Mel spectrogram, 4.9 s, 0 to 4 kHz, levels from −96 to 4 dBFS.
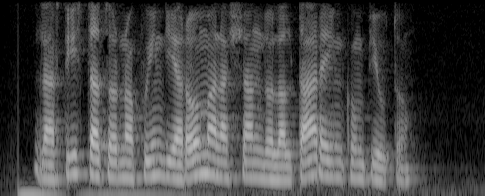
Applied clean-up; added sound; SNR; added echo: none; none; none; none.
